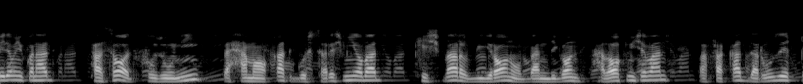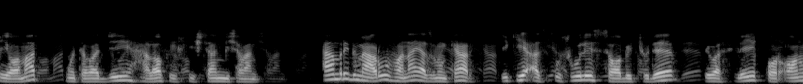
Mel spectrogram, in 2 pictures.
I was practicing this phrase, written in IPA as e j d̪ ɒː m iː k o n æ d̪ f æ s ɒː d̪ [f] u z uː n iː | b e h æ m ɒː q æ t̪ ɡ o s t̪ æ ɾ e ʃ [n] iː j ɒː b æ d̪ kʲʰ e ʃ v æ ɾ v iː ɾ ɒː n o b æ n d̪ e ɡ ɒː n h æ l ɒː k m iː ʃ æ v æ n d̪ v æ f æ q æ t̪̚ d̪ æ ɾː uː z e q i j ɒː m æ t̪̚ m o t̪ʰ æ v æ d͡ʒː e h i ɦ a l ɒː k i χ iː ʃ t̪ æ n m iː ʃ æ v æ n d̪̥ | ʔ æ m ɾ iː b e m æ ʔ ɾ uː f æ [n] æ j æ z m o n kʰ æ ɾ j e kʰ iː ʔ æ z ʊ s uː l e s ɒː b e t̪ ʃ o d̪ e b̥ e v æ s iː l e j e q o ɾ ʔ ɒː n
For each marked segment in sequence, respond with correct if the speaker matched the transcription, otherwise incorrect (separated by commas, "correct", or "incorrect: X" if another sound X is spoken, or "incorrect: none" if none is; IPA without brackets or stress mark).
correct, incorrect: m, correct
